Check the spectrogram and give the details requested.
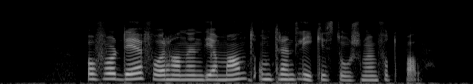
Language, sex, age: Norwegian, female, 22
